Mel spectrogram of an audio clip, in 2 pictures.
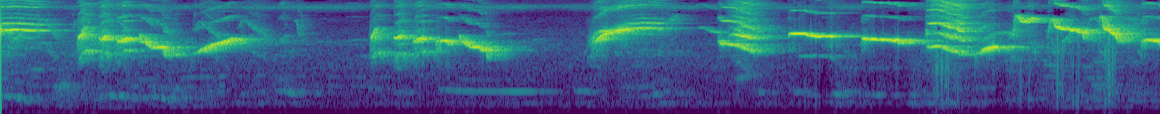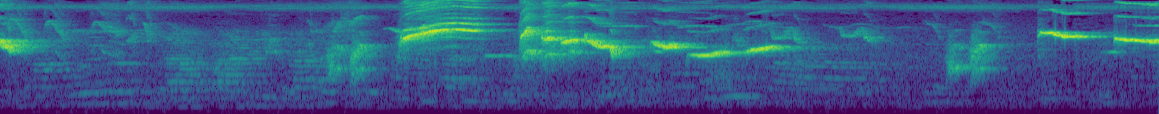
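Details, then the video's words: Oriental magpie-robin (kacer) morning lure song, played to get birds to sing often: rich whistled phrases with rapid falling slurs and trills, given in bursts separated by short pauses. "pancingan Kacer di pagi hari agar burung Kacer rajin bunyi dan cepet gacor"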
